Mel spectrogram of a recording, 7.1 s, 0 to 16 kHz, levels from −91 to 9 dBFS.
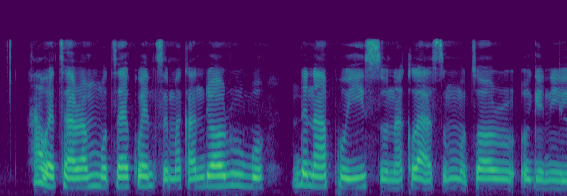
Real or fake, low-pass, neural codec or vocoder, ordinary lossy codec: real; 7.2 kHz; none; none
